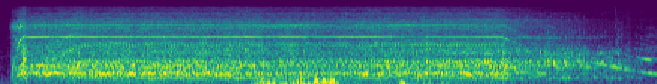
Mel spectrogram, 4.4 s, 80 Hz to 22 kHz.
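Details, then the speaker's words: Dyson V7 cordless vacuum after 4 years of ownership, running in normal mode and sounding the same as when new: steady, even high whine at constant pitch with no rattle or surging, then a smooth spin-down; healthy motor. "Now, this vacuum has been performing really well under both modes, under normal and max mode, and it also sounds the same as it was when I first got it 4 years ago. As you can hear, this is in normal mode."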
